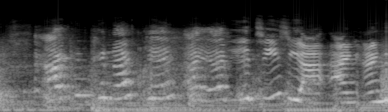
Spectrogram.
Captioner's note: voiceover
